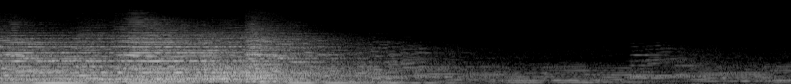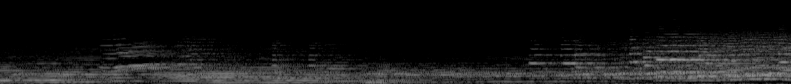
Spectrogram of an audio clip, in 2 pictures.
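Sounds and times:
orchestra playing an allegretto: 0.0s - 5.2s.

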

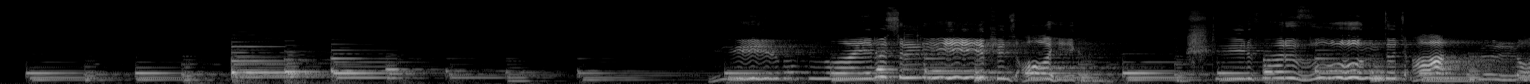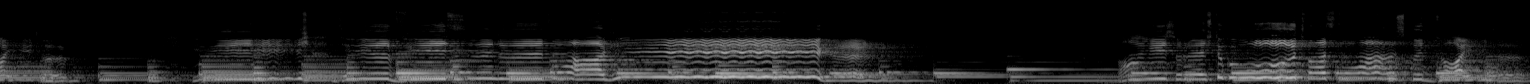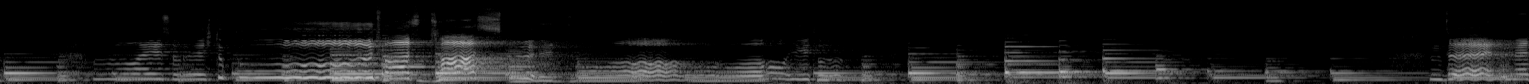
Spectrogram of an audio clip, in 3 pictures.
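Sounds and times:
piano: 0.0s - 45.8s
person singing: 7.1s - 24.8s, 26.4s - 40.0s, 44.8s - 45.8s.

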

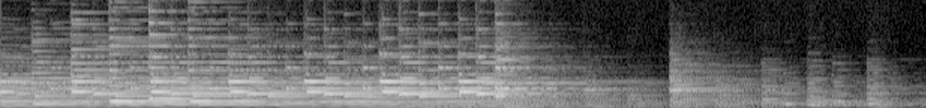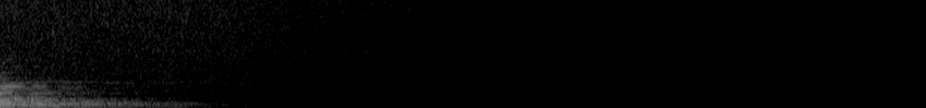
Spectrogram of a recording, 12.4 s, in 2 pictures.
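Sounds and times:
piano etude in G flat major: 0.0s - 7.2s.

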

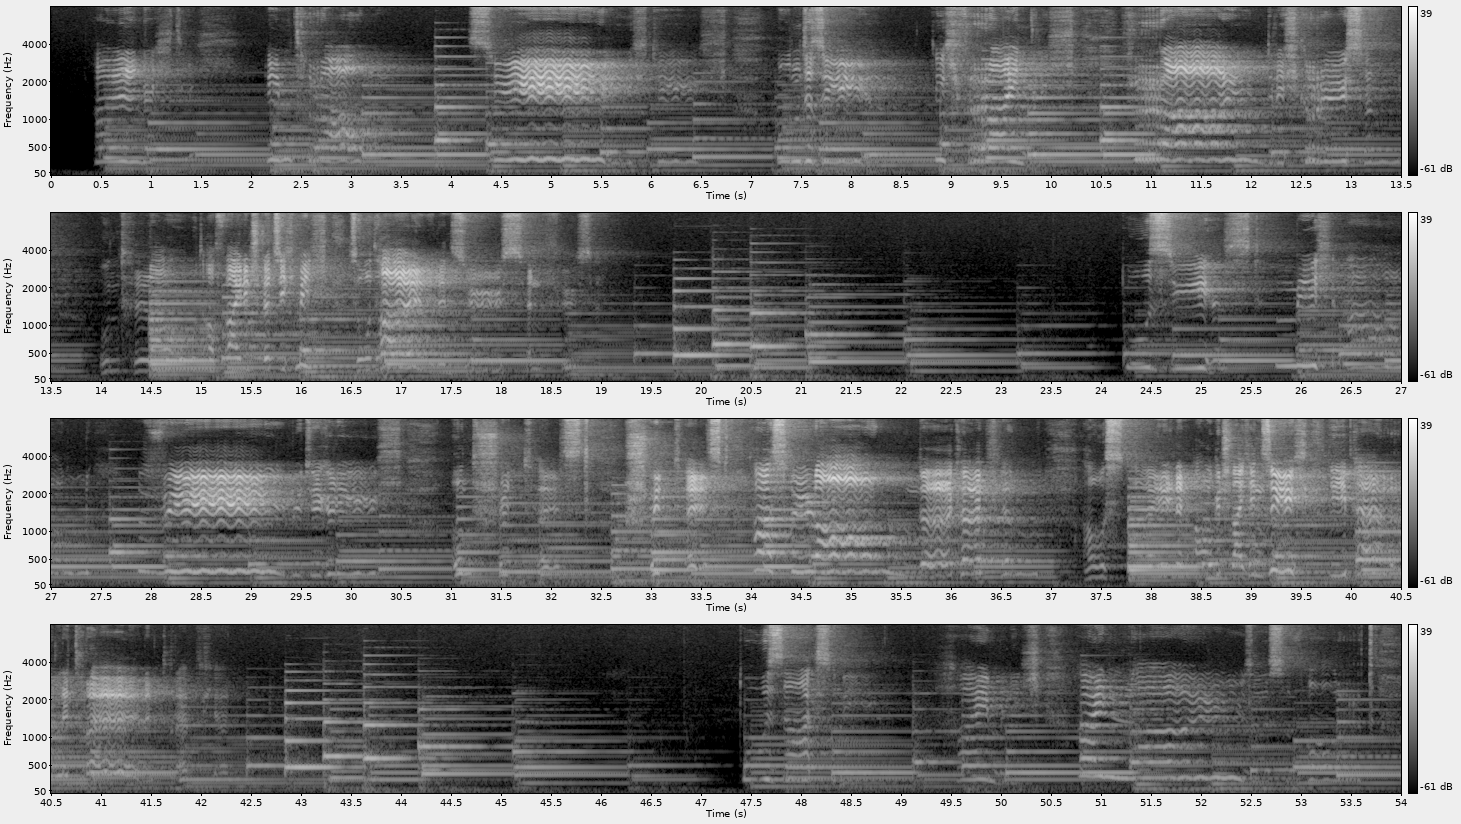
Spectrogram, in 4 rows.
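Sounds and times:
piano: 0.0s - 53.9s
person singing a song cycle: 0.4s - 19.1s, 24.2s - 42.4s, 49.5s - 53.9s.

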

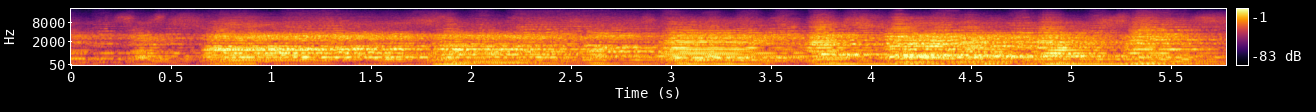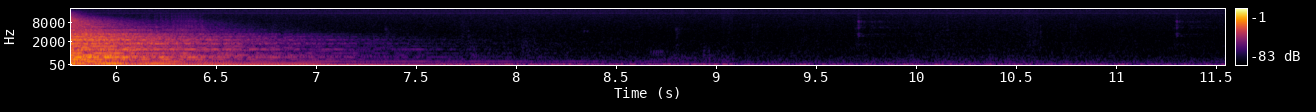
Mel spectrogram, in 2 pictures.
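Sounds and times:
soloists, chorus and orchestra performing a requiem Sanctus: 0.0s - 7.3s.

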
